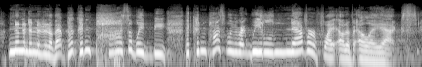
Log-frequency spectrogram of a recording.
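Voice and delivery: high-pitched, insistent retold disbelief; panicked denial. Wife rejects husband's news about the airport, acted-out disbelief. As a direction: re-enact refusing to accept it, pitched high.

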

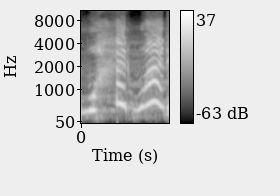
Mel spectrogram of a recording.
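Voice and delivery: high-pitched, questioning retold alarm; alarmed disbelief. Wife presses husband for the bad news, high alarmed disbelief. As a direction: re-enact a startled, rising demand.

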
